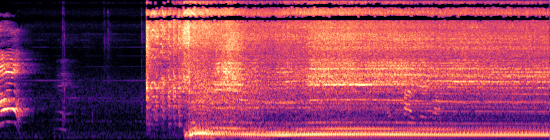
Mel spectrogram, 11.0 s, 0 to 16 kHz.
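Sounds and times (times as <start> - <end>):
car engine starting and idling: 2.8 - 11.0
starter motor cranking: 2.9 - 4.0.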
